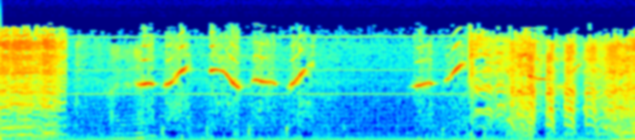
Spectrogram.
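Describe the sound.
A person whistles an imitation of a bird's song during an animal imitation contest: a run of short rising and falling chirps, a pause, then two more chirps, with bursts of noisy rustle at the start and end.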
